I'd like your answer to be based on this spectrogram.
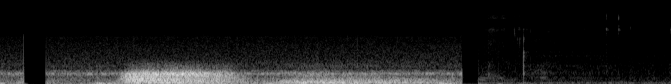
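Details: Normal vesicular breath sounds.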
